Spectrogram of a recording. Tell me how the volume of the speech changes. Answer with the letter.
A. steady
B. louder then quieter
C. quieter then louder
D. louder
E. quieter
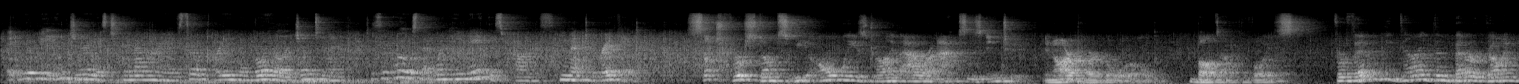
A.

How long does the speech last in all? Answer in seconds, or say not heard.
15 s.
